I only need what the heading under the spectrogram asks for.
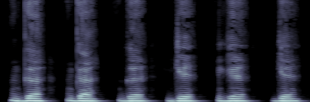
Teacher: И, наконец, еще дальше, между задней частью языка и небом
